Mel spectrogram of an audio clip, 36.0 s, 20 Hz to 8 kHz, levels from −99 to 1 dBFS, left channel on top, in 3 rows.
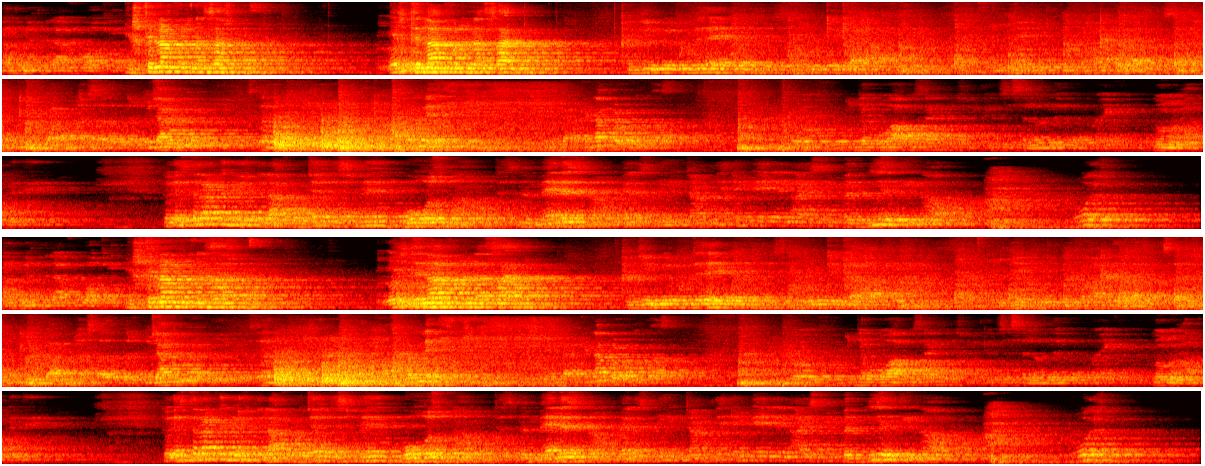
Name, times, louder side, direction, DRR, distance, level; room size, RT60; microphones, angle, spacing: voice 1, 0.0-1.2 2.4-2.5 3.7-4.1 6.2-9.1 9.4-9.6 9.8-16.7 17.4-18.7 19.9-20.2 20.4-24.4 25.0-33.6 34.7-35.0, right 1 dB, 65° right, -7 dB, 1.2 m, -35 dB
voice 2, 1.2-2.3 3.9-5.3, left 2 dB, 70° left, -1 dB, 0.6 m, -26 dB
sound 1, 5.9-6.4 6.7-17.7 19.0-20.2, left 1 dB, 45° left, 0.9 m, -36 dB
voice 3, 14.6-15.9 16.4-17.8 19.6-20.2 33.8-34.5 34.8-35.0, right 2 dB, 40° right, -3 dB, 0.6 m, -45 dB
4.3 x 2.2 x 4.6 m, 2.7 s
head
